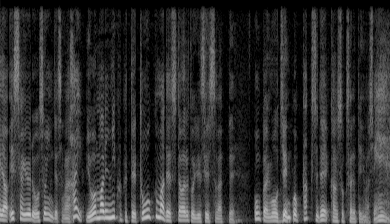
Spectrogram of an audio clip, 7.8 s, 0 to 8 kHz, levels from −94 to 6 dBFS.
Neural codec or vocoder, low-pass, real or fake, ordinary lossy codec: codec, 16 kHz, 1 kbps, FunCodec, trained on Chinese and English, 50 frames a second; none; fake; none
